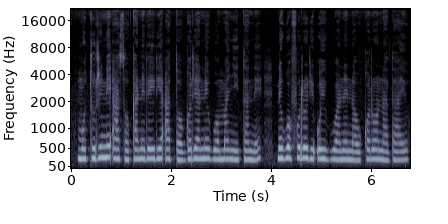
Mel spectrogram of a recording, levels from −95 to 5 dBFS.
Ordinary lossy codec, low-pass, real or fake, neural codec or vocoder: none; none; real; none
